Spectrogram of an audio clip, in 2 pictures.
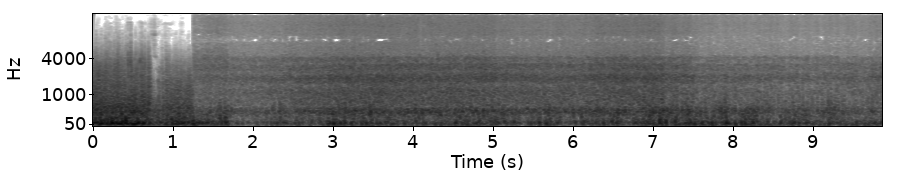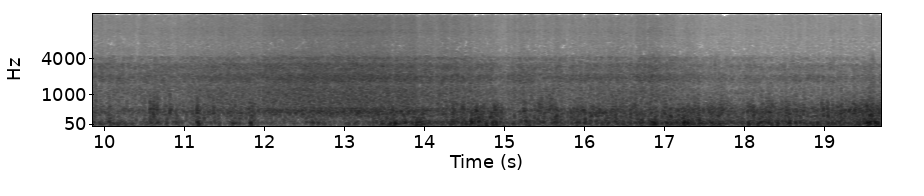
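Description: Water jetting from a dam's outlet pipe into a rocky channel, a loud, steady rush. The first second is wind buffeting the microphone before the rush takes over.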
